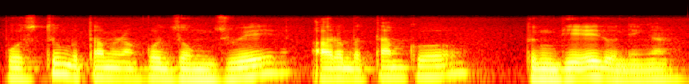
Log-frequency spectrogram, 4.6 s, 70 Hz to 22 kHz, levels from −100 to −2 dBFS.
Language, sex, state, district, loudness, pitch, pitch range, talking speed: Garo, male, Meghalaya, West Garo Hills, -18 LUFS, 110 Hz, 100-120 Hz, 90 wpm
